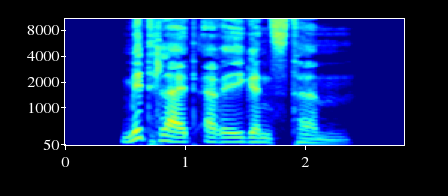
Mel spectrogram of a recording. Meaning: strong dative masculine/neuter singular superlative degree of mitleiderregend
- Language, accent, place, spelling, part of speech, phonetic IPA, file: German, Germany, Berlin, mitleiderregendstem, adjective, [ˈmɪtlaɪ̯tʔɛɐ̯ˌʁeːɡn̩t͡stəm], De-mitleiderregendstem.ogg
